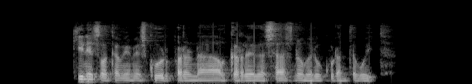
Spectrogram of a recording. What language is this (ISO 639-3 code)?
cat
